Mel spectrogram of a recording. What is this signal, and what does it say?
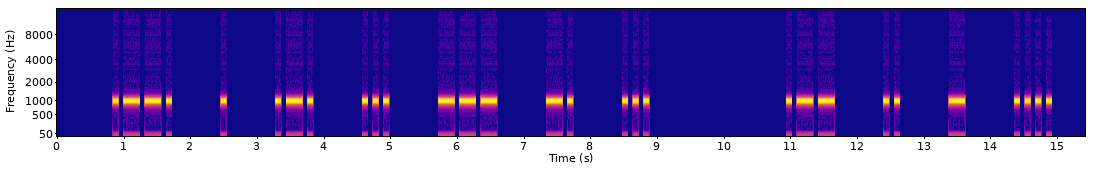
Morse code, heard as a keyed tone, about 15 wpm, spaced as for 8 wpm, 1000 Hz. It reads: PERSONS WITH
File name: qotdfiles / 8wpm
